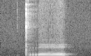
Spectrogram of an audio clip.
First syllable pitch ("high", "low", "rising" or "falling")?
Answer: rising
